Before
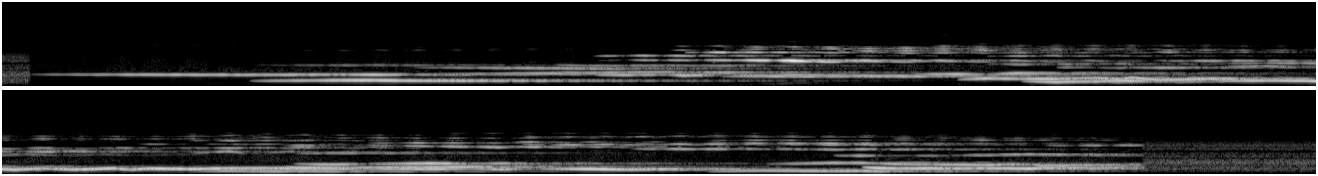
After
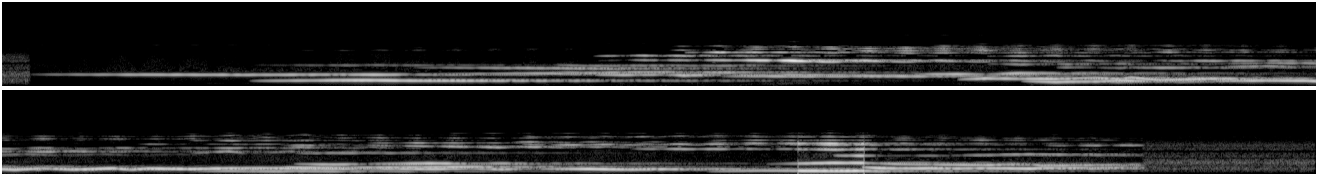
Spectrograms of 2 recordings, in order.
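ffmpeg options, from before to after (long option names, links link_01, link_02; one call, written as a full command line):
ffmpeg -i in.wav -filter_complex "[0:a]asplit=2[link_01][link_02];[link_02]afade=type=in:start_time=5.22:duration=0.01,afade=type=out:start_time=6.18:duration=0.01,aecho=0:1:500|1000|1500|2000|2500:0.334965|0.150734|0.0678305|0.0305237|0.0137357[link_03];[link_01][link_03]amix=inputs=2:normalize=0,asplit=3[link_04][link_05][link_06];[link_04]atrim=end=21.102[link_07];[link_05]atrim=start=21.098:end=21.762,asetpts=PTS-STARTPTS,volume=10.5dB[link_08];[link_06]atrim=start=21.758[link_09];[link_07][link_08]acrossfade=duration=0.004:curve1=hsin:curve2=hsin[link_10];[link_10][link_09]acrossfade=duration=0.004:curve1=hsin:curve2=hsin" out.wav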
